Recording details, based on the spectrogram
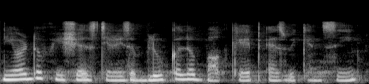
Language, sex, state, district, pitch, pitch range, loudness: English, female, Assam, Kamrup Metropolitan, 195 Hz, 185-215 Hz, -15 LUFS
